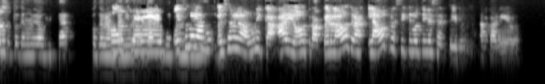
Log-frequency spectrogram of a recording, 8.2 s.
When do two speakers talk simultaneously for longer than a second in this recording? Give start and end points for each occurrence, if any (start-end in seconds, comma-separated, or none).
1.6-3.3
